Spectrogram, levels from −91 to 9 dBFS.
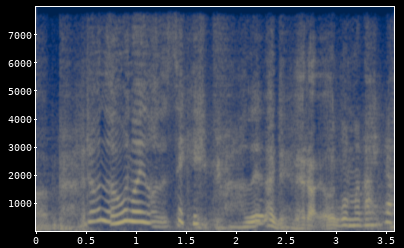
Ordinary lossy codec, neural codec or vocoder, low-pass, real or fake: none; codec, 16 kHz, 0.5 kbps, X-Codec, HuBERT features, trained on LibriSpeech; none; fake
